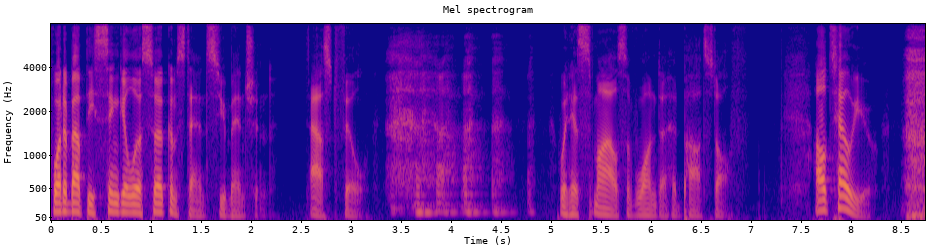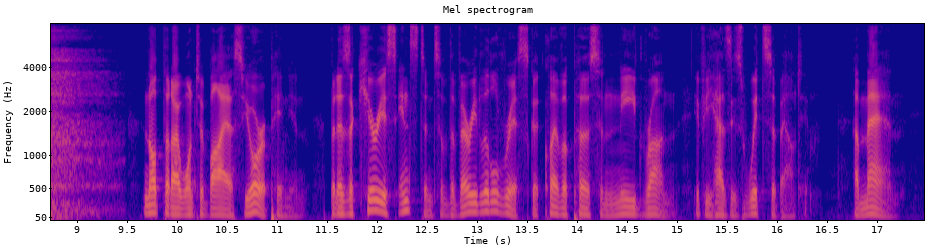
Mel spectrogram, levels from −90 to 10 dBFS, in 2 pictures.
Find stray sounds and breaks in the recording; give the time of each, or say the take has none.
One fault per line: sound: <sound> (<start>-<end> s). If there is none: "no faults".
sound: laugh (3.3-4.9 s)
sound: sigh (8.5-9.5 s)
